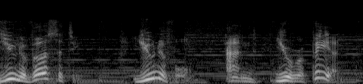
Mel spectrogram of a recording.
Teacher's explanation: we pronounce all these words with a y sound at the front.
